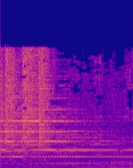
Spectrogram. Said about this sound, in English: the bell for Yin now in the lead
